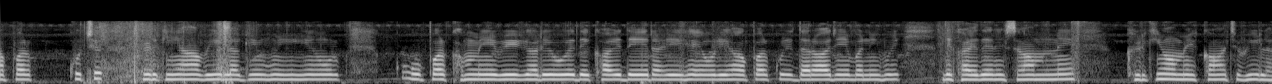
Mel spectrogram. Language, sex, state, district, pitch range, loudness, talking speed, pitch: Hindi, male, Bihar, Darbhanga, 225-230 Hz, -16 LUFS, 160 wpm, 225 Hz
